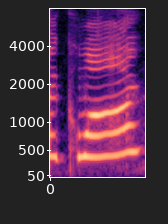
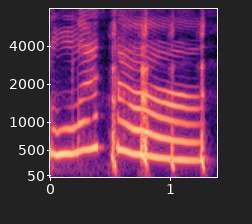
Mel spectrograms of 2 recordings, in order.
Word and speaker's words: liquor: And she's like, it's no liqueur, it's liquor. We sounded it out phonetically.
